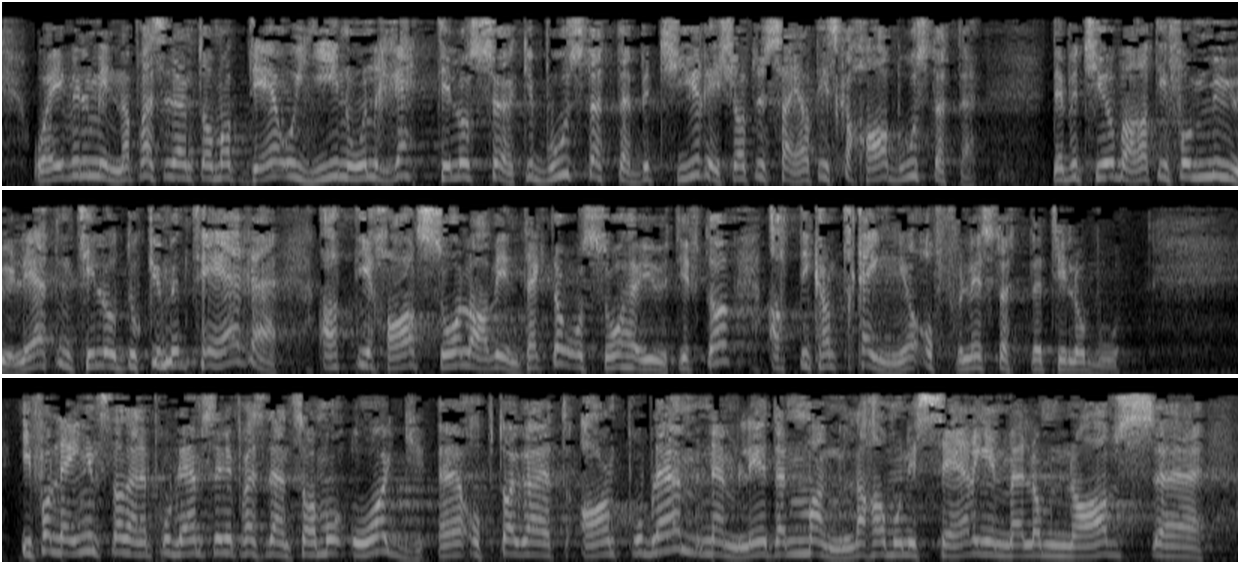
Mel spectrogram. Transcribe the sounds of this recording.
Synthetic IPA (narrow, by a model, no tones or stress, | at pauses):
ʔɔɛɡʋɪlmɪnːəpʰɾɛsɪd̪ɛnt̪ɔmɑt̪̚d̪ɛɔjiːnuːənɾɛt̪ʰːɪlɔsøːkəbuːst̪œt̪ːəbət̪ʰyːɾɪçːəɑt̪̚d̪ʉsæɪəɾɑt̪d̪ɪskɑhɑːbuːst̪œt̪ːə̰ | d̪̥ɛbət̪ʰyːɾbɑːɾəɑt̪̚d̪ɪfoːɾmʉːlɪheːt̪n̩t̪ʰɪlɔd̪ʊkʉmɛnt̪ʰeːɾəʔɑt̪̚d̪ɪhɑɾsɔlɑːʋəɪnt̪ʰɛkt̪əɾɔsɔhœʏəʉːt̪jɪft̪əɾɑt̪̚d̪ɪkʰɑnt̪ʰɾɛŋːəʔɔfənt̪lɪəst̪œt̪ːət̪ʰɪlɔbuː | ɪfɔɭɛŋːəlsnɑʋd̪ɛnːəpʰɾʊbleːmsɪnɪpʰɾɛsɪd̪ɛnt̪sɑɑmɔʔoːɡɔpd̪ɑːɡəɛt̪ɑːənt̪̚pʰɾʊbleːmnɛmlɪd̪ɛnmɑŋlənəɦɑɾmʊnɪseːɾɪŋənmɛlːɔmnɑːʋs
